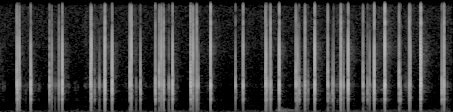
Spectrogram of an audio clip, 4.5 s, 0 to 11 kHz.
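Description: Long purple acrylic nails tap and scratch the two metal microphone capsules of a small black plastic Tascam DR-05 handheld recorder held upright. A rapid, uneven series of sharp, dry clicks and brief scratches follows, bright and thin with almost no low end. Each one stops instantly against a faint, steady low hiss.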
